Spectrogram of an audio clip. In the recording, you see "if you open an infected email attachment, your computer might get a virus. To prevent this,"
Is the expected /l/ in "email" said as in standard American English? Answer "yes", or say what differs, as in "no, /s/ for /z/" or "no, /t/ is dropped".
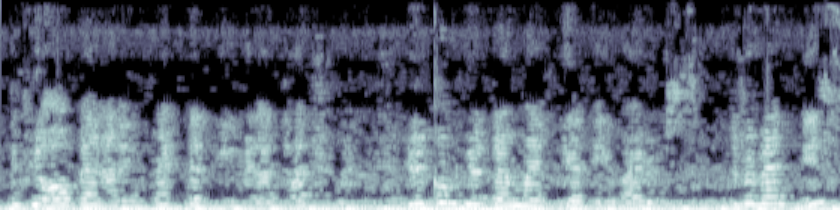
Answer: no, /n/ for /l/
